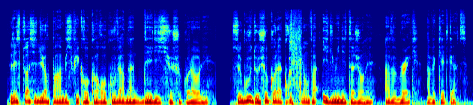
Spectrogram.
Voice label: VYR Prancuzu balsas, vyras

